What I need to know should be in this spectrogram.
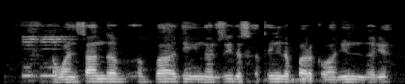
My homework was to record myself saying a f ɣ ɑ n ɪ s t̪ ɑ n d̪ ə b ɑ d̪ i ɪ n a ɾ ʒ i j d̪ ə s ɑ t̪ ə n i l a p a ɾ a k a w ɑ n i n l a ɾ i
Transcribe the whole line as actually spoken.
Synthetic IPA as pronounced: a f ɣ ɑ n ɪ s t̪ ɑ n d̪ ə b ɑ d̪ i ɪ n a ɾ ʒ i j d̪ ə s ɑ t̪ ə n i l a p ɑ ɾ a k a w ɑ n i n l a ɾ i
